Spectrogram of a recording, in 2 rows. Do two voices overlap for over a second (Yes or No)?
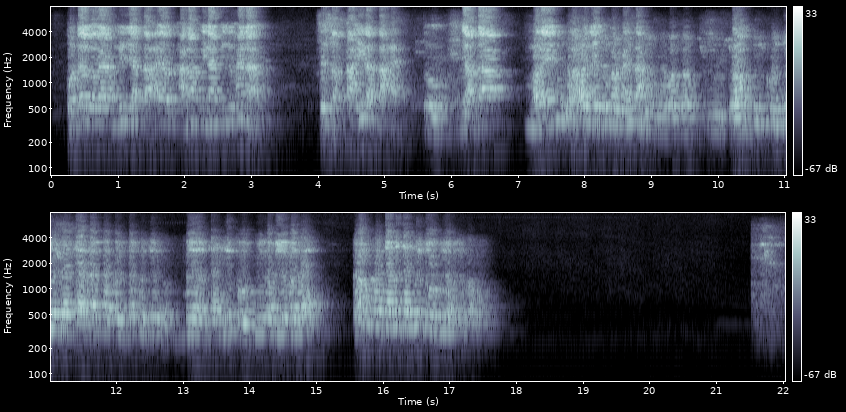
Yes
